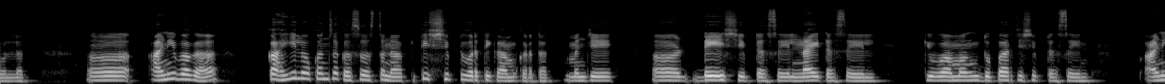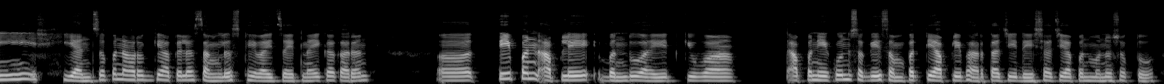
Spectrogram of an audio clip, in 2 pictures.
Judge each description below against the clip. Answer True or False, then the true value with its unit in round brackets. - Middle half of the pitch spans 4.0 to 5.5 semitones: False (2.9 semitones)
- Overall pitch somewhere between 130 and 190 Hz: True (185 Hz)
